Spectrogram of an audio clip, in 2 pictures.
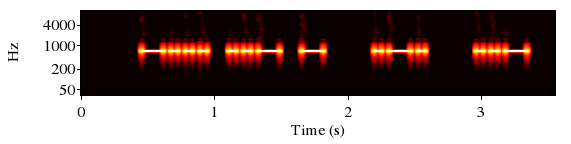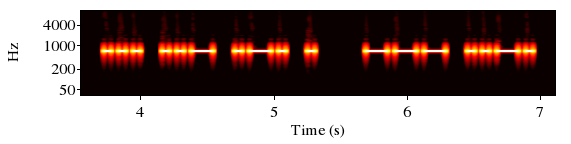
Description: Morse code, heard as a keyed tone, about 22 wpm, 700 Hz. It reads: BUT R U SURE OF
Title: Sentences from Top 300 Words and Abbreviations 22wpm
